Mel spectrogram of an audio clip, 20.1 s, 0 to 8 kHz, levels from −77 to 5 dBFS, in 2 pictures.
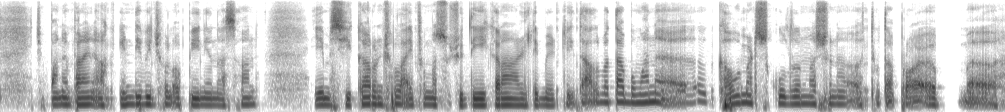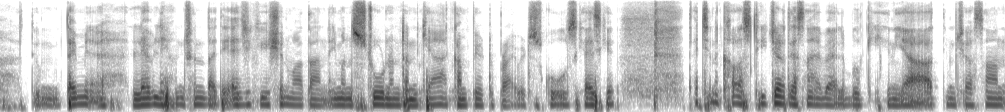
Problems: background sounds at intervals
